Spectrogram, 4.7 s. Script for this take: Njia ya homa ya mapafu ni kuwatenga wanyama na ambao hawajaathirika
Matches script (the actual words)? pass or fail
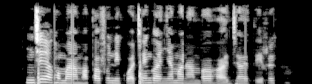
pass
